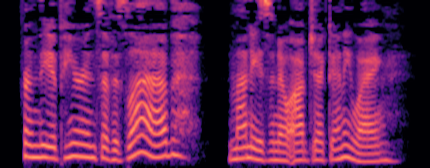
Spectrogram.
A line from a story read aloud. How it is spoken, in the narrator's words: she sighed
